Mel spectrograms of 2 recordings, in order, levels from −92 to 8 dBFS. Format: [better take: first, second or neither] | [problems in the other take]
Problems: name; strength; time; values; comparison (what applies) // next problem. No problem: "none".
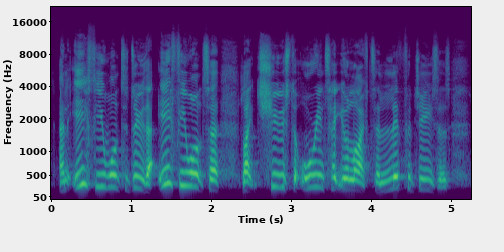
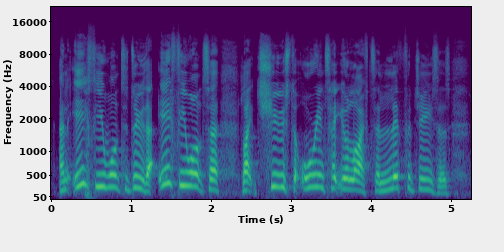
second | thin; somewhat; fading below 300 Hz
